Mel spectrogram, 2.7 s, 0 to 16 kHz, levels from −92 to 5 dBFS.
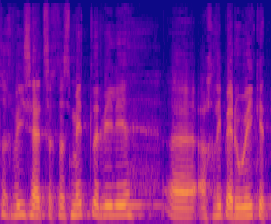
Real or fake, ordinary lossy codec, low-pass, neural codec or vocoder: real; none; 14.4 kHz; none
